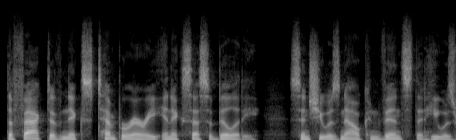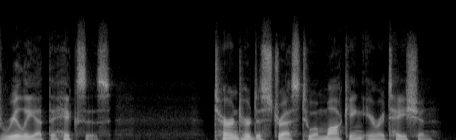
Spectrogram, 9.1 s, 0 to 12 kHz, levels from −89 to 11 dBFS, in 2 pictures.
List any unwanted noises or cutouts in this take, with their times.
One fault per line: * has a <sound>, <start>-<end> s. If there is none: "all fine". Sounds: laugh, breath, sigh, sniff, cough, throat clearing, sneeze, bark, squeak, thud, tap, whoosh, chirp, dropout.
all fine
